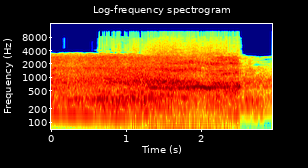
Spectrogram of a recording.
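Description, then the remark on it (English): A car engine roars loudly and steadily as the Green Hornet's car speeds off from beside a stopped truck, pursued by troopers, then cuts out abruptly near the end, leaving a quieter fading tail. “You troopers, after that car. It's going too fast.”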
